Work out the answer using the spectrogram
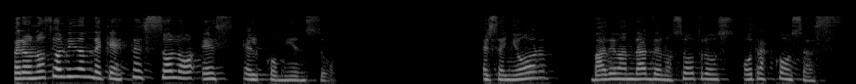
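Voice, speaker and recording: A woman pastor with a high voice preaches to her congregation, exhorting them directly and repeating her phrases. She sounds a little distant from the microphone, as if picked up across a church. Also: a bit bright. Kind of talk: sermon. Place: church sanctuary. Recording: voice somewhat distant from the mic.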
